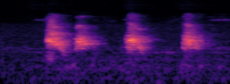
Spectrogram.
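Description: A dog barks four times in a steady rhythm, the short, sharp barks fairly close against a quiet background.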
